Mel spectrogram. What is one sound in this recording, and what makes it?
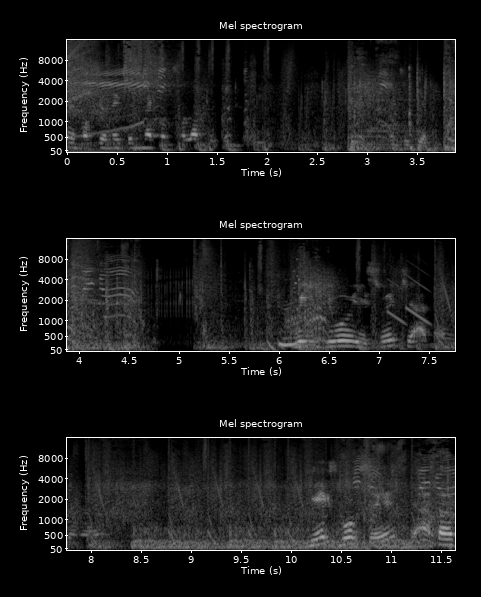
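Young men talk and laugh excitedly over microphones.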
